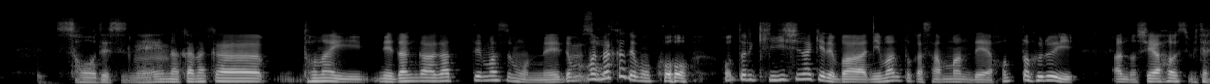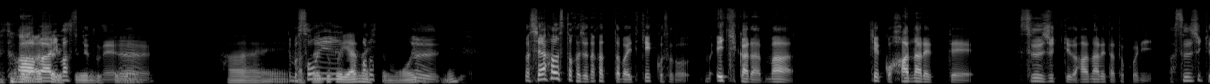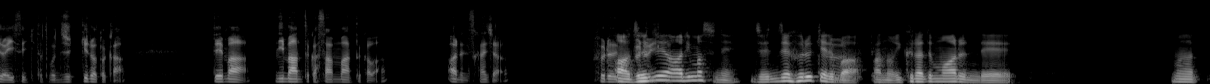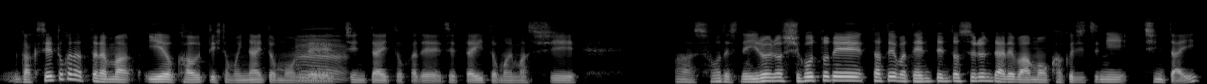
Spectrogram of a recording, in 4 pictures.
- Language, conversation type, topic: Japanese, podcast, 家を買うか賃貸にするかは、どうやって決めればいいですか？
- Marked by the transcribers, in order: tapping; chuckle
